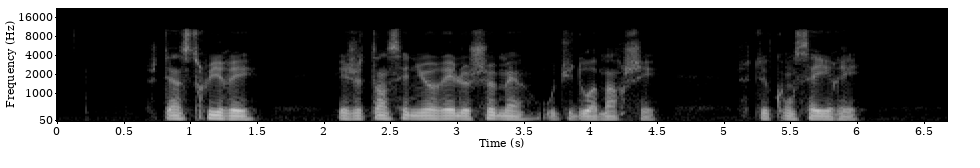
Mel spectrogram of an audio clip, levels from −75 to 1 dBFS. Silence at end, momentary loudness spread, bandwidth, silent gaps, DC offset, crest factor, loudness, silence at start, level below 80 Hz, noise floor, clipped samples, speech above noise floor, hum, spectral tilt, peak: 0.7 s; 14 LU; 10.5 kHz; none; under 0.1%; 18 dB; -26 LUFS; 0.7 s; -52 dBFS; -69 dBFS; under 0.1%; 44 dB; none; -6 dB/octave; -8 dBFS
